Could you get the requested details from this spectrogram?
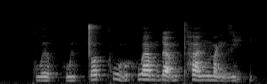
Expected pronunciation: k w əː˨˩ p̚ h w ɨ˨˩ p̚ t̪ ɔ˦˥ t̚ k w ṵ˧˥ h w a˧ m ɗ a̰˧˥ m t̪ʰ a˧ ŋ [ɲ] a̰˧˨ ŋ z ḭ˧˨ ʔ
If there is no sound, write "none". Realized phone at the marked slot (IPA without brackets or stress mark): m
